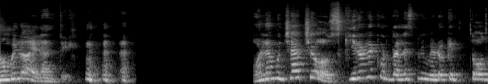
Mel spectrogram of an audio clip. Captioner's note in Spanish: risas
